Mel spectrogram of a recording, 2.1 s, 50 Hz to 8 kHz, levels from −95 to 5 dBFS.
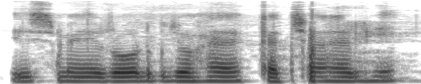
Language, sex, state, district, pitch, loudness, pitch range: Hindi, male, Bihar, Gaya, 155 Hz, -20 LUFS, 150-160 Hz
